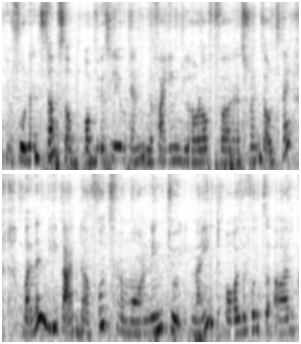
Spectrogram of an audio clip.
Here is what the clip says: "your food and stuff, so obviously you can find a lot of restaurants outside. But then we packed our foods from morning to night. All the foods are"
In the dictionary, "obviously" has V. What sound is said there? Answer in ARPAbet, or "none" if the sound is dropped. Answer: V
